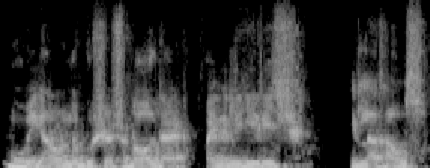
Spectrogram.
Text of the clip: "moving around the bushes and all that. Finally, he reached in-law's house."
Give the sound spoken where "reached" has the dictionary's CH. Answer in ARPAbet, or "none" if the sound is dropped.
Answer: CH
